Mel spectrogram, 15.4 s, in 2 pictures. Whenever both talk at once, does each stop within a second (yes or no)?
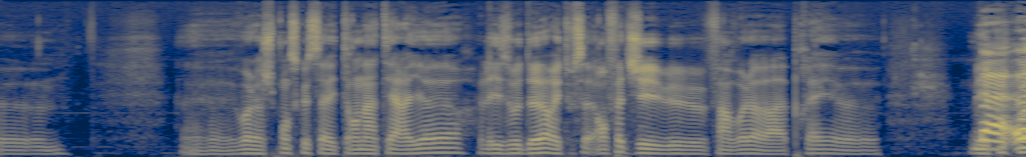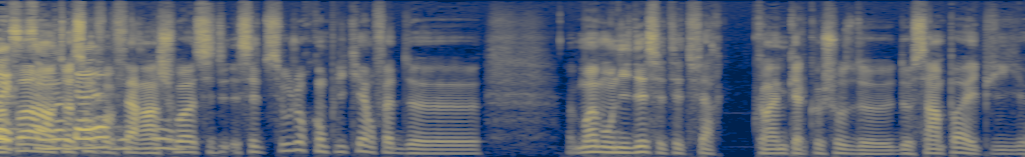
no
